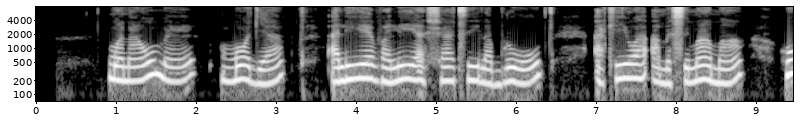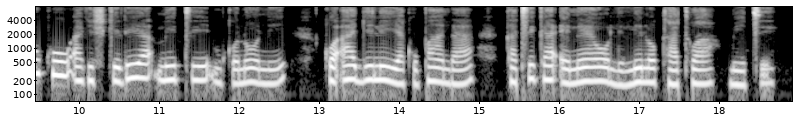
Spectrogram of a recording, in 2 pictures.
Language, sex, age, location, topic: Swahili, female, 18-24, Dar es Salaam, agriculture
